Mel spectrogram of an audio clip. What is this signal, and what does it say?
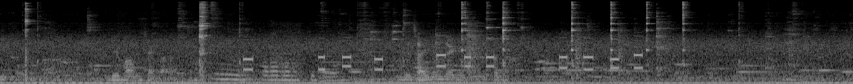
DTMF, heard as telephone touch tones, dialled by hand, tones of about 80 ms, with radio hiss and the noise of a restaurant. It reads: 1 281 988 5246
